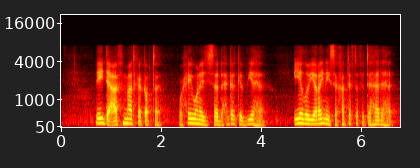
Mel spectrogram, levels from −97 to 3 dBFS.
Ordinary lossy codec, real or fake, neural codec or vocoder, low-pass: MP3, 64 kbps; fake; codec, 16 kHz, 0.3 kbps, FocalCodec; 7.2 kHz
